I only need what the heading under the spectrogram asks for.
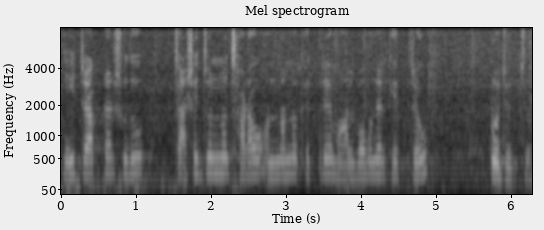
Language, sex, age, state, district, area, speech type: Bengali, female, 30-45, West Bengal, Jhargram, rural, spontaneous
